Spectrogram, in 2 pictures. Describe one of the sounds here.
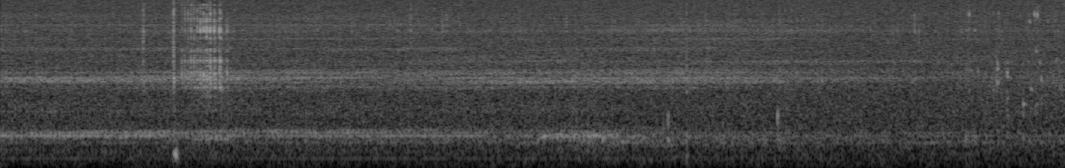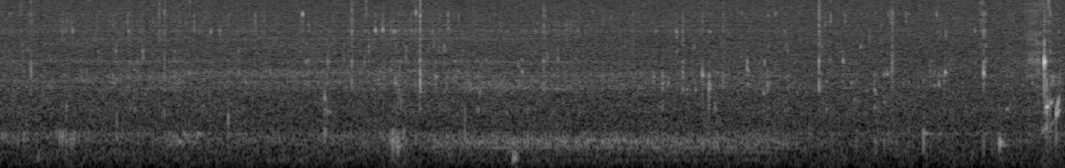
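Underwater, the sea crackles and ticks softly.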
